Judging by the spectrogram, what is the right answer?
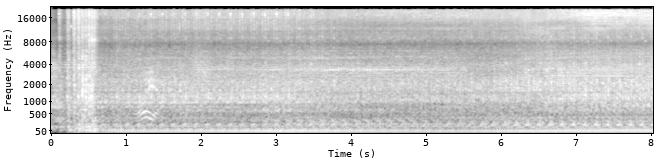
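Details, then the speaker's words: Ford 655D/555E/555C backhoe on its first start after a hydraulic cylinder rebuild: a short crank, then a steady, even low diesel chug with no knocks or misses. Normal start and idle. "and it runs really well"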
